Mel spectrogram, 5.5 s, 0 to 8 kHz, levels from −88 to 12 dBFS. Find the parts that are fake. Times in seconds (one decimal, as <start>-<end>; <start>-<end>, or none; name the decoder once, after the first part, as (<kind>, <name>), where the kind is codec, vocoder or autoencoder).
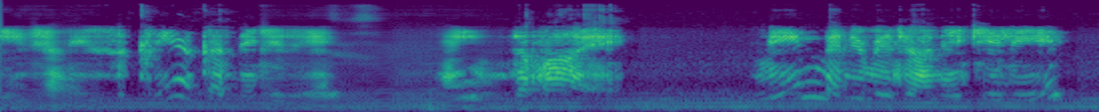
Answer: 0.0-0.5 (vocoder, Vocos); 1.3-2.5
